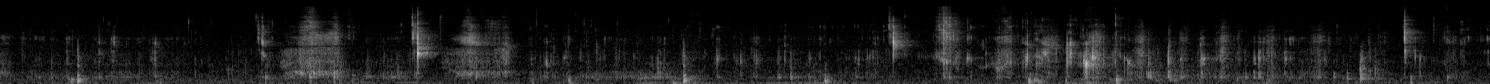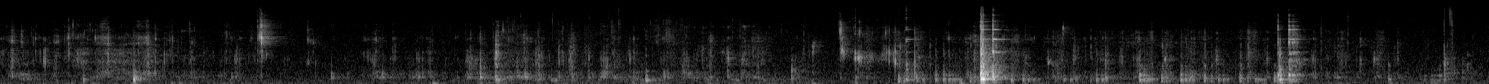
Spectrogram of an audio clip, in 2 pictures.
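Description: Close-miked eating: a person chewing mouthfuls of rice and mutton curry eaten by hand, with wet mouth sounds and irregular sharp clicks, the loudest of them well into the second half.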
